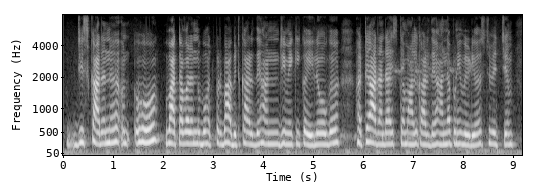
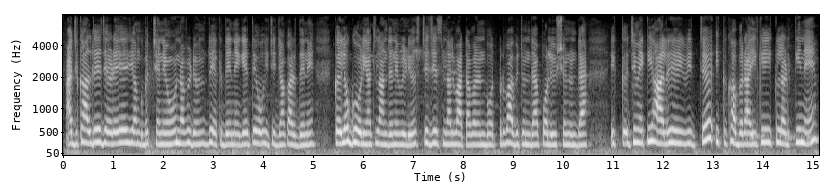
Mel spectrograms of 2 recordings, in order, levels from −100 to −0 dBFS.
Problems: constant background noise, background conversations at intervals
